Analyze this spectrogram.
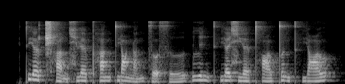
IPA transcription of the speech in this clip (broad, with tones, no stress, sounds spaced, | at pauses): t̪ j ɛ˥˩ ʈ͡ʂʰ a̰˨˩ n ɕ ɥ ɛ˥˩ pʰ a˥ n t̪ j ɑ˥˩ ŋ a˧˥ n t͡s ɤ̰˨˩ s ɹ̩˧˥ | l i˥˩ n t̪ʰ j ɛ˥ ɕ j ɛ˧˥ t̪ʰ ɑ˧˥ ʊ̯ t̪ ə˥˩ n t̪ʰ j ɑ˧˥ ʊ̯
